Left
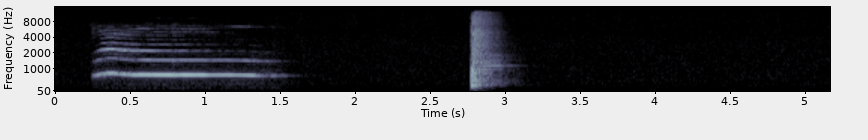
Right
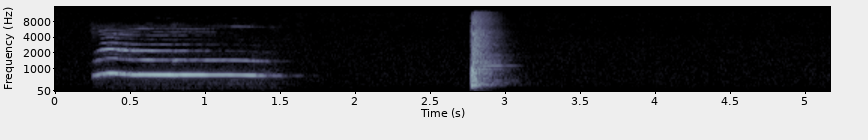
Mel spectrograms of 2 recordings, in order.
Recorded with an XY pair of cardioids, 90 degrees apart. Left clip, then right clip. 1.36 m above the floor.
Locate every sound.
0.2 s a cat meowing: 5° right, 3.5 m
2.8 s a snare drum: 20° left, 0.5 m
